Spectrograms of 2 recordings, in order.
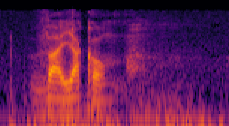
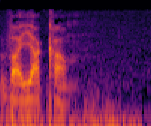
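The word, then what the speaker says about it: וַיָּקׇם: So it's pronounced vayakom, not vayakam.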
